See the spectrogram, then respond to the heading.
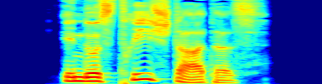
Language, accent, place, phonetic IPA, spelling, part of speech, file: German, Germany, Berlin, [ɪndʊsˈtʁiːˌʃtaːtəs], Industriestaates, noun, De-Industriestaates.ogg
- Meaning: genitive singular of Industriestaat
